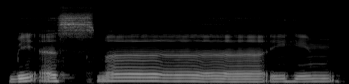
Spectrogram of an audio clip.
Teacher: انبئهم بأسمائهم بأسمائهم با کو نرم سے ادا کرنا ہے، حمزہ کو سین کے ساتھ ادا کرنا ہے، سیٹی والا حرف باریک ہوگی، سیٹی آواز جاری رہے گی سین میں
